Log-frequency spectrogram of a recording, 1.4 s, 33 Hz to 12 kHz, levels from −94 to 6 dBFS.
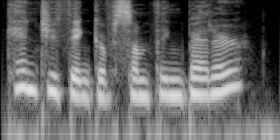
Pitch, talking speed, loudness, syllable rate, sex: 240 Hz, 255 wpm, -16 LUFS, 7.4 syllables/s, female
